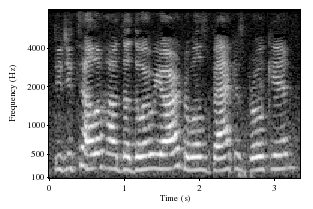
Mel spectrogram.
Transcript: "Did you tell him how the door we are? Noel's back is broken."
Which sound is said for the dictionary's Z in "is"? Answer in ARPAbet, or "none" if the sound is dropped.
Z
